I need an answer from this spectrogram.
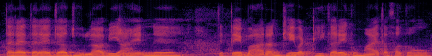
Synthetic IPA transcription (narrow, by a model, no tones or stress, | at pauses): t̪ɐɾəɦt̪ɐɾəɦd͡ʑaːd͡ʑʱuːlabiaːɦɪnɪ̆ | d͡ʑɪt̪eɓaːɾənɪ̆kʰeːʋɐʈʰikɐɾeɡʱʊmaːet̪ʰasɐɡʱəũ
